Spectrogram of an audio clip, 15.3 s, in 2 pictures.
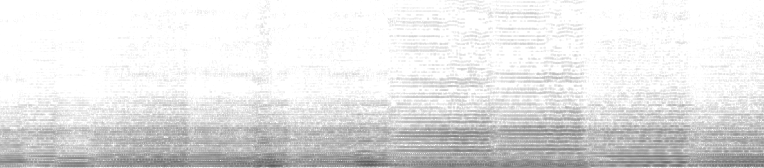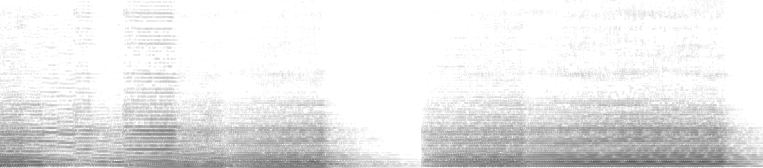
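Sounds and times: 
slow adagio cello duet: 0:00.0 - 0:11.2, 0:11.9 - 0:15.2.

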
